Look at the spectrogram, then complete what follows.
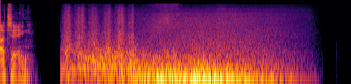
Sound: whosh sound

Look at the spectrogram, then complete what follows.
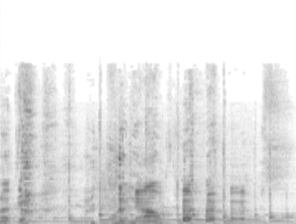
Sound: laughs

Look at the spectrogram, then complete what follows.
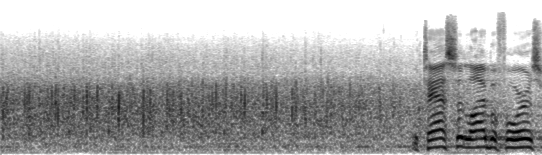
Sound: applause

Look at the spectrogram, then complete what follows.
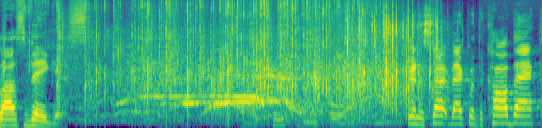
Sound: applause

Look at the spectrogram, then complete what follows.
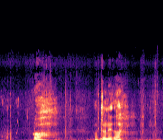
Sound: groans

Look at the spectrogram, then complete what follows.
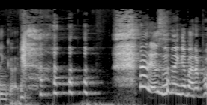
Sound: laughs

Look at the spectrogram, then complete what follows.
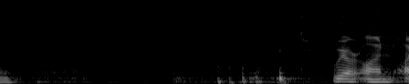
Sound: pause

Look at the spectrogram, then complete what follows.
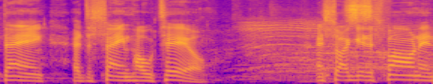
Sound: audience exclaims

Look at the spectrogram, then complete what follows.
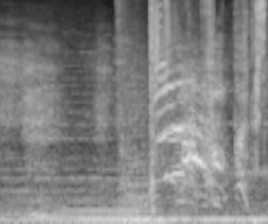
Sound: yells

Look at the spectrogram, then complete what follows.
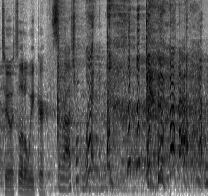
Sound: audience laughing; laughs

